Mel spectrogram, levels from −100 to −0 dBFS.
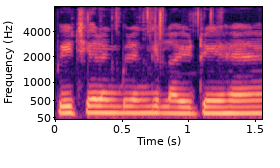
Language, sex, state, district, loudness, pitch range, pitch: Hindi, male, Uttar Pradesh, Shamli, -17 LUFS, 165-175 Hz, 175 Hz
